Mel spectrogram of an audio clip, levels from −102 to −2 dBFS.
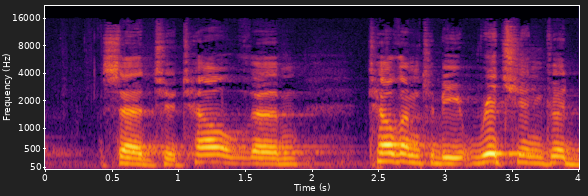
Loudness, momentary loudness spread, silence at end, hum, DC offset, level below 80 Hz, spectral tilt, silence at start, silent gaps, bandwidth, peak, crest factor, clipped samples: -18 LUFS; 10 LU; 0 s; none; under 0.1%; -56 dBFS; -6 dB/octave; 0.45 s; none; 14 kHz; -2 dBFS; 16 dB; under 0.1%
